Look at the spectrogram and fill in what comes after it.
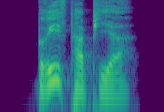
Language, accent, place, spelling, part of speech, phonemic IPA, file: German, Germany, Berlin, Briefpapier, noun, /ˈbʁiːfpaˌpiːɐ̯/, De-Briefpapier.ogg
- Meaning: writing paper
